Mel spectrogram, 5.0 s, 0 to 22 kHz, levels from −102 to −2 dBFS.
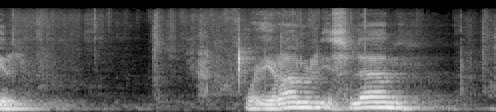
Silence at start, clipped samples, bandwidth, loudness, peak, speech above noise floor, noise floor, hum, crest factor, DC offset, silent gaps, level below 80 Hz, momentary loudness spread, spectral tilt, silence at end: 0 s; under 0.1%; 16 kHz; -16 LUFS; -2 dBFS; 40 dB; -54 dBFS; none; 16 dB; under 0.1%; none; -62 dBFS; 24 LU; -6.5 dB/octave; 0.75 s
